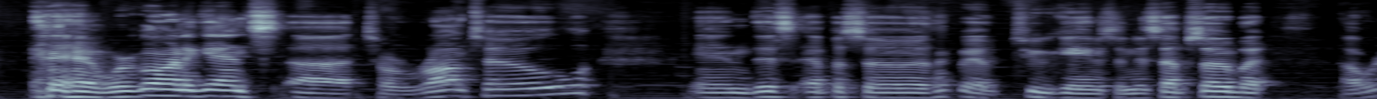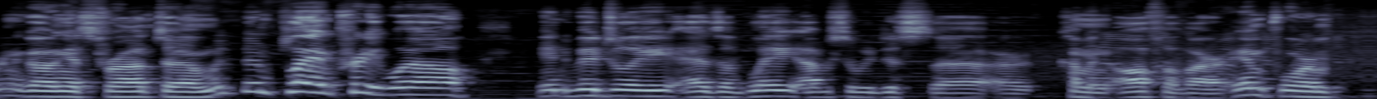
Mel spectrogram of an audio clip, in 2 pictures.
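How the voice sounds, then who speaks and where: A man at medium pitch with lively intonation and a fairly quick pace, with music in the background. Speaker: gaming video creator. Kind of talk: gameplay commentary. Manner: casual, with many filler words.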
